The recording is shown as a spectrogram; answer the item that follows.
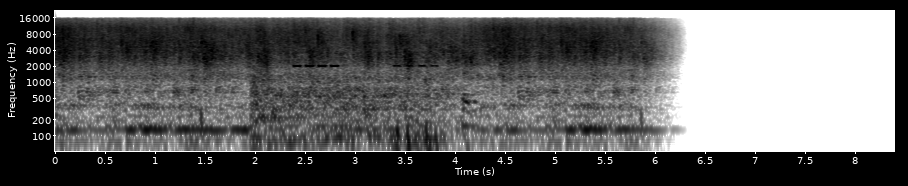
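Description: Decontamination douse shower spraying onto people's waterproof coats and hats: a steady hiss of falling water over a low steady hum, stopping abruptly about six seconds in.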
